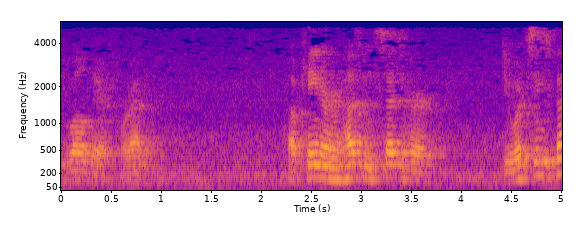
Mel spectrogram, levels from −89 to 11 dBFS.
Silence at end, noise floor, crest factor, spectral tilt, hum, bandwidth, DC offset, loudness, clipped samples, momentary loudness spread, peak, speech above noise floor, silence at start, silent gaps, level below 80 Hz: 0 s; -37 dBFS; 18 dB; -9 dB/octave; none; 5.4 kHz; under 0.1%; -17 LUFS; under 0.1%; 24 LU; 0 dBFS; 21 dB; 0 s; none; -48 dBFS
